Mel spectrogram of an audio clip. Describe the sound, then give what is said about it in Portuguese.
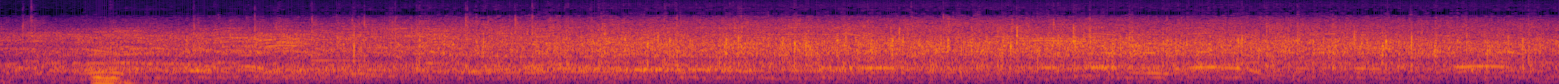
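An audience applauds Jesus steadily, a dense, even wash of many hands clapping that holds at a constant loudness for several seconds, with a brief voice briefly audible near the start. “Vamos aplaudir Jesus mais forte.”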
